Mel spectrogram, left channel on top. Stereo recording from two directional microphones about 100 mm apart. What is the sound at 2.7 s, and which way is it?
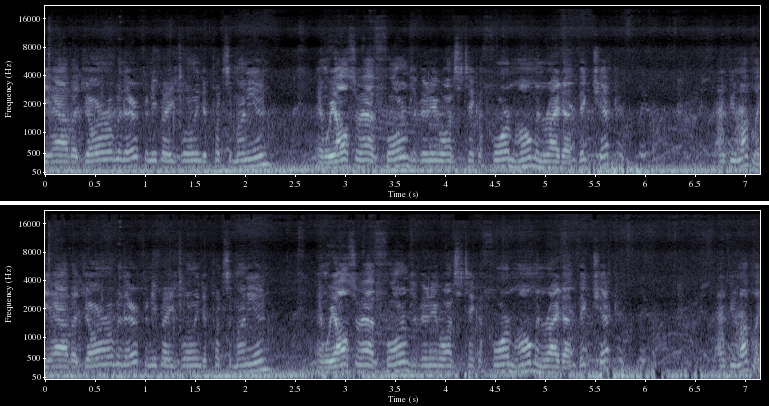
Speech, 20° right (ahead or behind).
